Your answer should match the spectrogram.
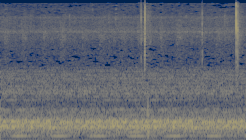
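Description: Steady background hiss with a low hum pulsing about four times a second, from a machine such as a fan running in the room. A single faint click comes about one and a half seconds in.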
